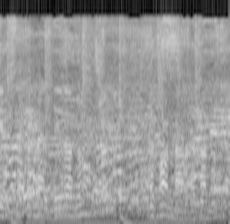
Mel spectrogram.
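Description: Speech: a man talking close up, with chatter from other people around him.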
